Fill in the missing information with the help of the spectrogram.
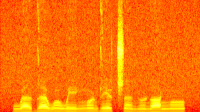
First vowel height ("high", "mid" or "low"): low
